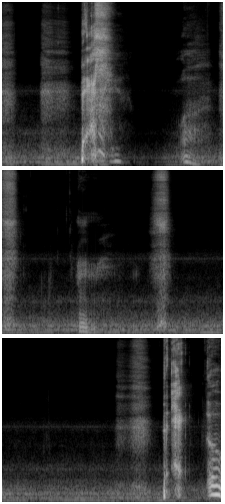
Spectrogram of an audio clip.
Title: Summer Sneezes and Sniffles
